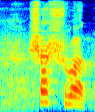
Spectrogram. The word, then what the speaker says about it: শাশ্বত: আচ্ছা, এই যে শাশ্বত, তালবস্য নিচে বফলা থাকায় শুভ উচ্চারণ, তাহলে কৃষ্ণেনা, কৃষ্ণা, কৃষ্ণা,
